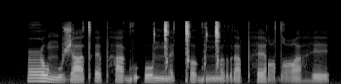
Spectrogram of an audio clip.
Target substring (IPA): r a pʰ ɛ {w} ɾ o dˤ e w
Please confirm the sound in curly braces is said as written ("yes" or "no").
no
